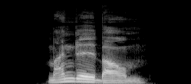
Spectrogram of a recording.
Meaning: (noun) almond tree; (proper noun) a surname
- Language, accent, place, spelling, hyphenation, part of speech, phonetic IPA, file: German, Germany, Berlin, Mandelbaum, Man‧del‧baum, noun / proper noun, [ˈmandl̩ˌbaʊ̯m], De-Mandelbaum.ogg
